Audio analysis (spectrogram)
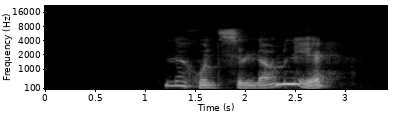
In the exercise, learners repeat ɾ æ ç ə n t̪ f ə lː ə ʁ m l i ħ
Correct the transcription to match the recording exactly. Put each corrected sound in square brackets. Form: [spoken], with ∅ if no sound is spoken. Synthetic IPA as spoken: [l] æ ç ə n t̪ [s] ə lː ə ʁ m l i ħ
